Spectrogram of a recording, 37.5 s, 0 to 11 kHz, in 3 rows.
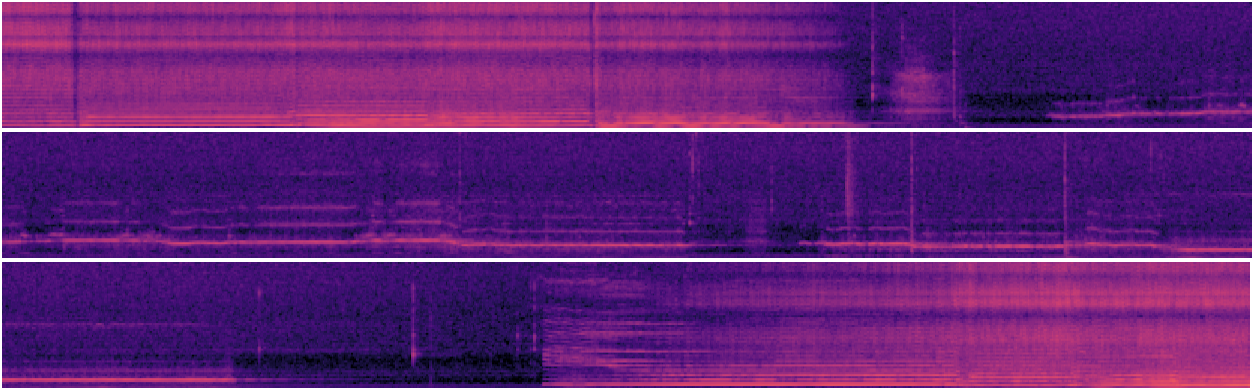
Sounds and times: Music: 0.0 - 9.1, 9.8 - 37.4.

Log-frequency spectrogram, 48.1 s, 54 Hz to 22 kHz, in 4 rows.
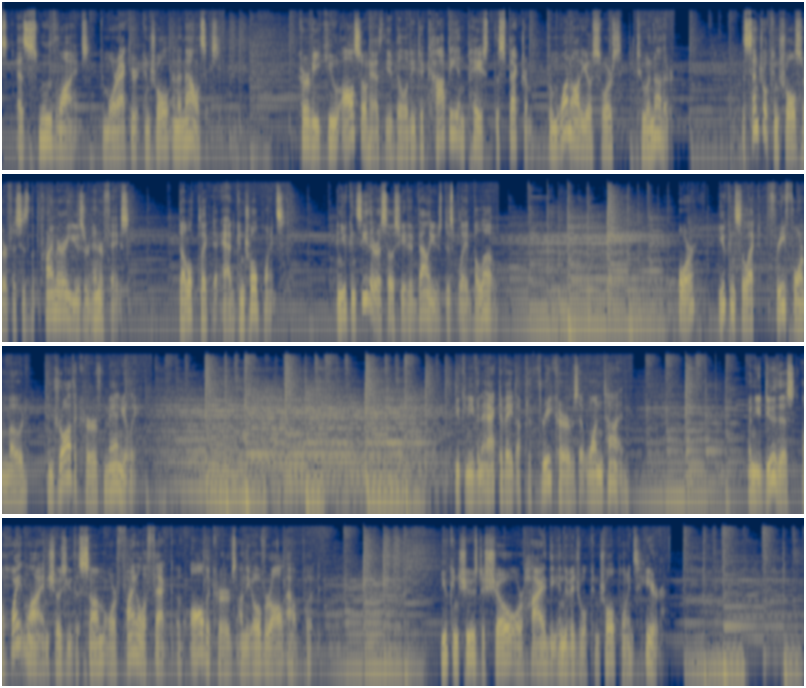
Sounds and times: Speech: 0.0 - 3.3, 4.5 - 10.1, 11.1 - 14.0, 14.7 - 16.3, 17.0 - 19.5, 22.2 - 26.2, 30.9 - 33.5, 35.2 - 40.9, 42.7 - 46.1
Music: 0.0 - 48.1.

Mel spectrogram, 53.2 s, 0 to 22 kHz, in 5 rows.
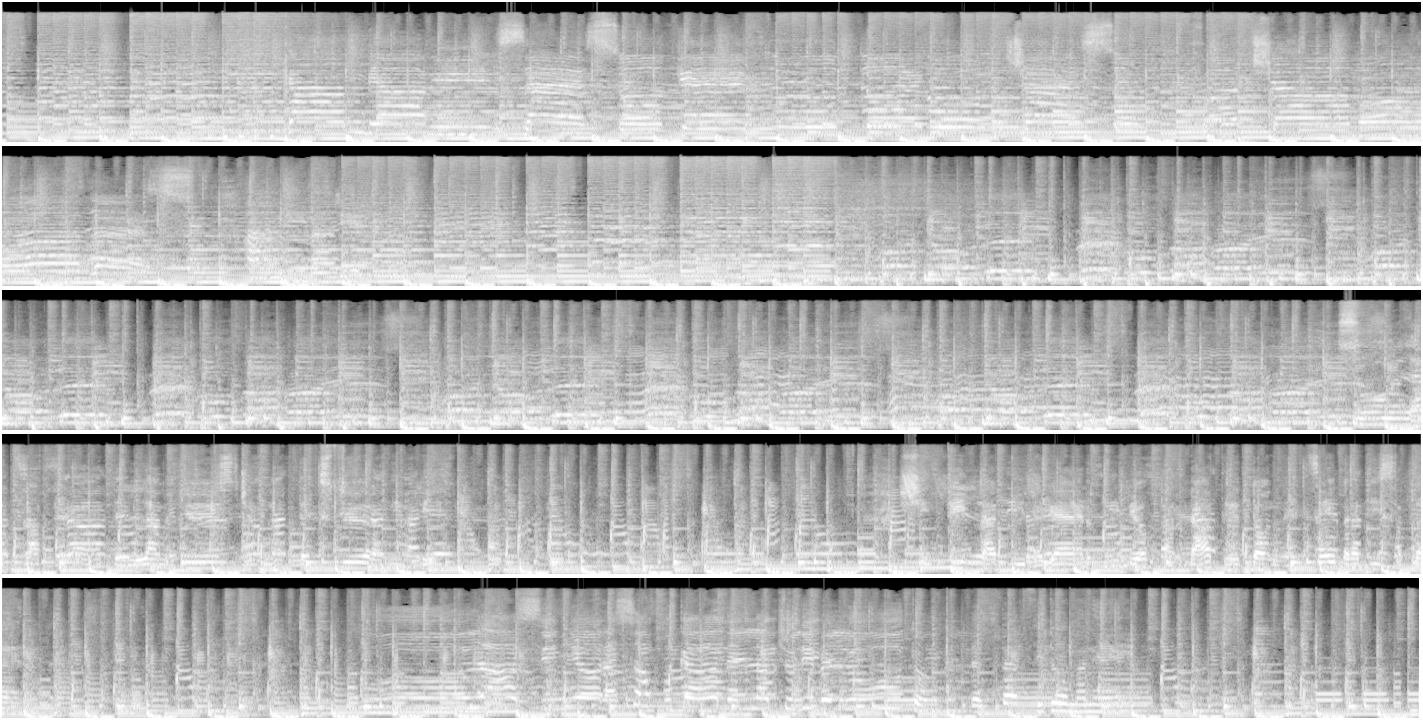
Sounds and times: Afrobeat: 0.0 - 53.2.

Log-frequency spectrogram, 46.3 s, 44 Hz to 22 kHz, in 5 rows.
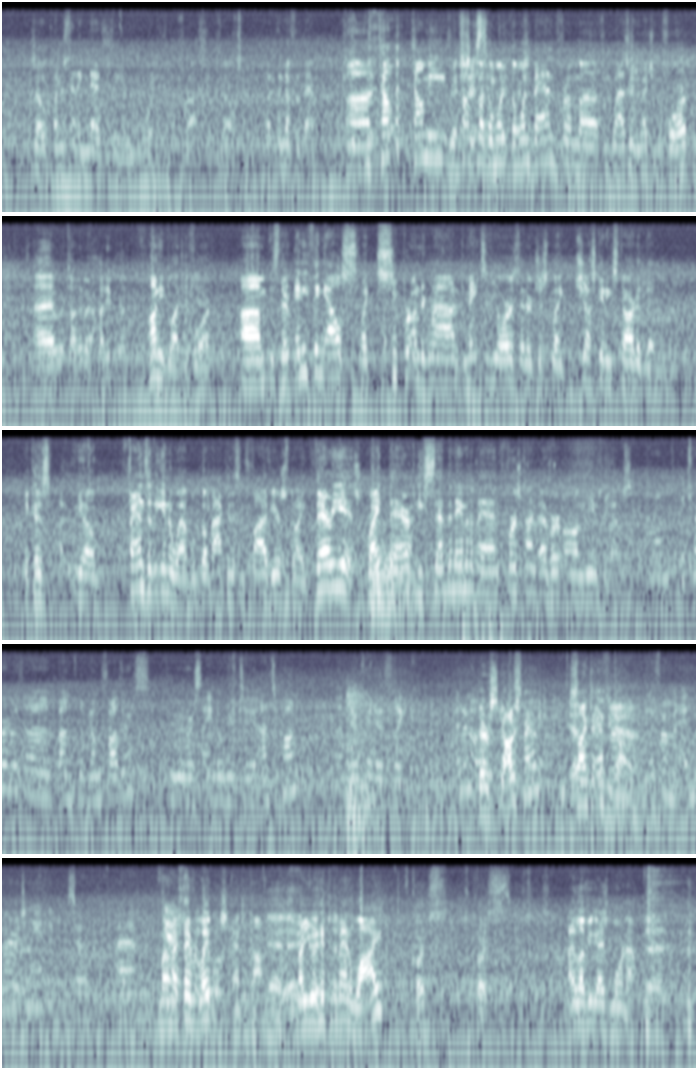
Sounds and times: Vehicle: 0.0 - 46.2
Speech: 0.4 - 9.1, 18.8 - 33.2, 33.8 - 42.8.

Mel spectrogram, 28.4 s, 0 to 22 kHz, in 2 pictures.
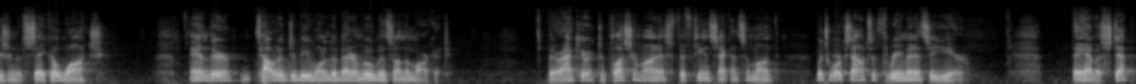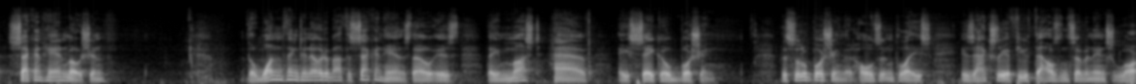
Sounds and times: Speech: 0.0 - 1.4, 2.4 - 5.7, 6.8 - 12.2, 13.4 - 15.7, 17.3 - 23.3, 24.0 - 28.4.

